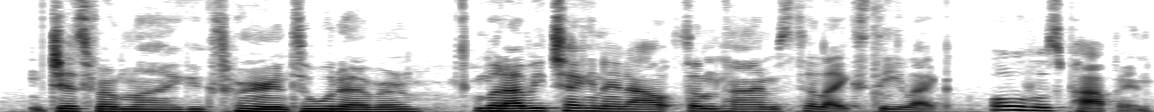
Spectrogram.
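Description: A woman talks at a moderate pace in an ordinary speaking voice. Her pitch is fairly low with ordinary variation. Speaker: podcast co-host. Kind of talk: casual chat.

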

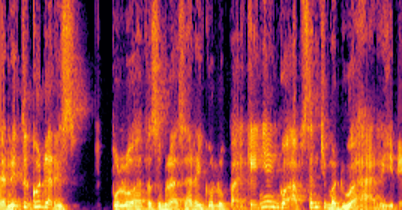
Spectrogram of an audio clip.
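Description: A man talks at a moderate pace with very wide pitch swings. His voice carries vocal fry. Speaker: radio announcer and podcast host. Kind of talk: casual chat between friends.

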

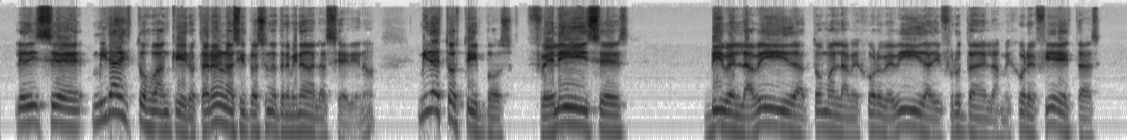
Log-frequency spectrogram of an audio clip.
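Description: A man speaks at a moderate pace with lively intonation, a medium pitch and a bright, sharp tone. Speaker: radio host. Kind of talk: casual chat on radio.

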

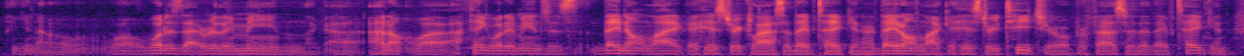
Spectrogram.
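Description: A man with an unremarkable speaking voice talks at a fairly quick pace with hardly any pauses, a fairly low pitch and fairly even intonation. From US South, southwest Georgia. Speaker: history professor. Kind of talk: interview.

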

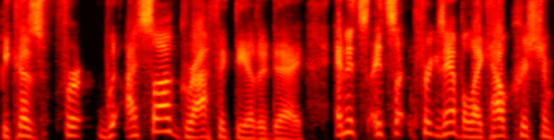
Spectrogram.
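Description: A man with a General American accent talks at a very fast pace, somewhat breathy and animated in tone, in a dry, close sound with no echo. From California. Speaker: soccer broadcaster and former player. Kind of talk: casual chat. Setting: video call.

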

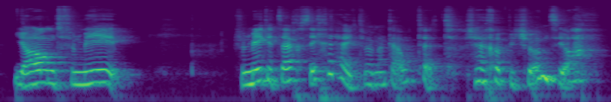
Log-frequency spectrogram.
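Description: Through audible room echo, a woman speaks fairly slowly at a high pitch. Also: ordinary pitch variation. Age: 30s. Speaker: office worker sharing personal debt story. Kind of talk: personal testimony interview. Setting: studio, seated next to host. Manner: hesitant, many fillers.

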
